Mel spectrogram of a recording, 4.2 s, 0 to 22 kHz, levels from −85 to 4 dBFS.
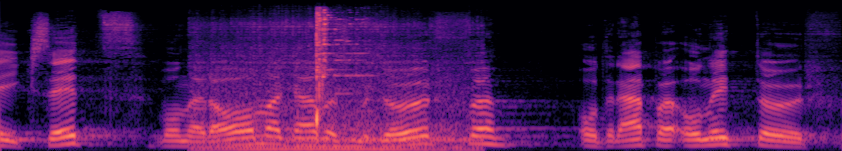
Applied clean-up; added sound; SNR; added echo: none; Shatter + Engine; 4 dB; none.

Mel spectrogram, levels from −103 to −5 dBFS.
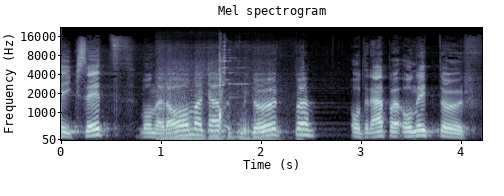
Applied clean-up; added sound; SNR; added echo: neural mask model RNNoise.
